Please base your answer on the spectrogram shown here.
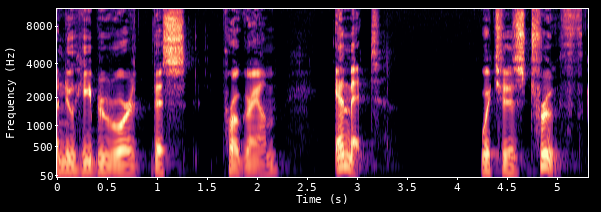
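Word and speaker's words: אמת: I learned a new Hebrew word this program, emet, which is truth, correct?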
